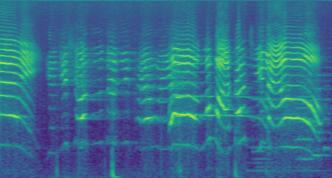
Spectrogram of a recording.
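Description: A girl and a woman laughing loudly together in quick high-pitched bursts, just after a long high held cry breaks off with a falling glide.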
